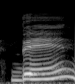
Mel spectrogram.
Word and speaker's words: بين: بين, between. Sometimes I can pronounce this بين as بين. بين. Up to you. You can pronounce it either بين or بين.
